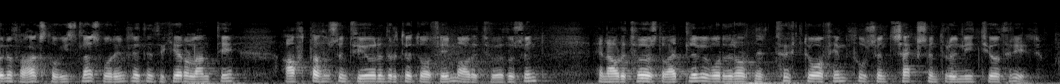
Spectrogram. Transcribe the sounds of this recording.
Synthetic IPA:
lʏmfɾawhakst̪owist̪lansvɔɾʏɪnflɪjt̪ɪnt̪ʏ̥çɛːɾawlant̪ɪ | aft̪aθuːsʏnt̪fjœːɣʏɾhʏnt̪ɾʏt̪ʰʏht̪ʏɔfɪmːaːwɾɪt̪ʰvœːθuːsʏnt̪ | ɛnaːwɾɪt̪ʰvœːθɔst̪aɛt̪lʏvʏvɔɾðʏɾawɾt̪nɪɾ̥t̪ʰʏht̪ʏwɔfɪmθuːsʏnt̪sɛkshʏnt̪ɾʏðniːt̪ʰjuɔθɾiːɾ̥

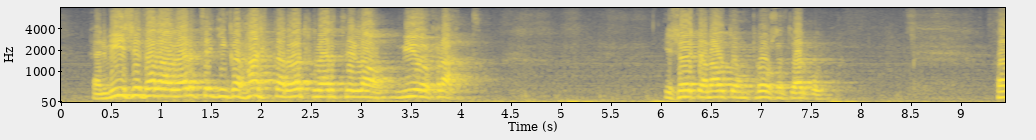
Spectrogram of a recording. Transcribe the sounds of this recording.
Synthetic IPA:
ɛnviːsɪθaðavɛɾðt̪ʰɾejciŋkaɾɦajhkaɾœt̪lvɛɾðt̪ʰɾɪlawnmjœːɣkʰɾaht̪ | isœɥt̪jawnaːwt̪janpʰɾowsɛnt̪vɛɾpu | θa

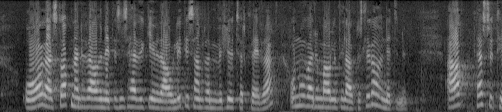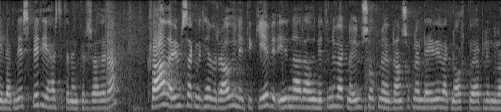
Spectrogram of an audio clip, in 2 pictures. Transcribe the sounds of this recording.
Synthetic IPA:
ɔɣaðst̪ɔpnanɪraːwðʏneːjt̪ɪ̥sɛnshɛvðʏcɛːvɪðaːwlɪt̪isamrajmɪvɪðl̥ʏːt̪vɛr̥kθejrːaɔɣnuvajɾʏmːaːwlɪnt̪ʰɪlawkʰɾɛst̪ɪraːwðʏneːt̪ɪnʏ̰ | avθɛsːʏt̪ʰɪlɛpnɪspɪɾjɪɦast̪ɛt̪anejŋkʰvɛɾnɪsfɾawθejɾa | kʰvaːðaʏmsaknɪɾ̥hɛvʏraːwðʏneːt̪ɪcɛːvɪðɪðnaðɾaːwðʏneːt̪ɪnʏvɛknaʏmsowknaʏmransowpnaleːjvɪvɛknaɔr̥kʏœplɪɾnʏɾ

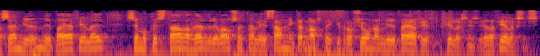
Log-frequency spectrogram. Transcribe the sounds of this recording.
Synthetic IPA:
sɛmjʏʏmvɪðpaːjafjɛːlajɪð | sɛmawkʰvɛɾ̥st̪aːðanvɛɾðʏɾɛvaːwsaht̪anlɛjɪsamniŋkaɾnawst̪ɛhcɪfɾawsjoːwnaɾmɪðɪpaːjafjɛːlaksɪnsɛ̰ðafjɛːlaxsɪns

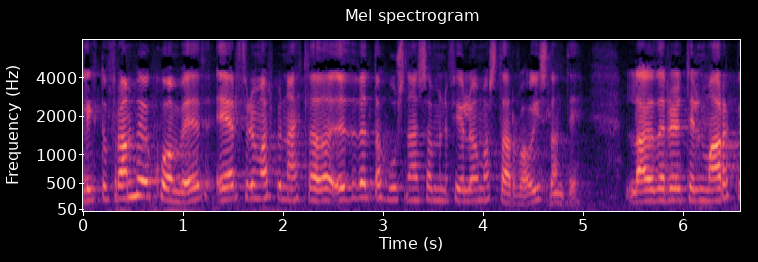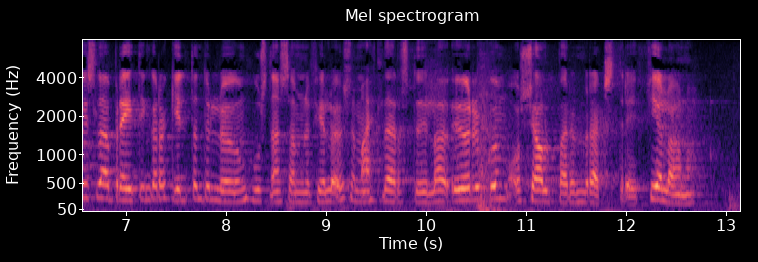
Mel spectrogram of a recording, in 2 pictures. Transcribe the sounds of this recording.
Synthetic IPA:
lɪht̪ɔfɾamhœvʏkʰɔːmvɪðɛɾ̥fɾʏːmar̥pɪnajht̪laðaʏðvɛlt̪aɦuːsnaðsaːmɪnʏfjɛːlœɣʏmavst̪aɾvaːwist̪ant̪ɪ | laɣðaɾɛɾʏt̪ʰɪlmaɾkvislɛɣapɾeːjt̪iŋkaɾawcɪlt̪ant̪ʏlœːɣʏmɦuːsnaðsaːmɪnʏfjɛːlœɣʏsɛmajht̪laðɛɾaðst̪ʏðlaʔœːɾʏkʏmɔ̰ɣsjawlpaɾʏmɾɛkst̪ɾɪ̰fjɛːlaɣana

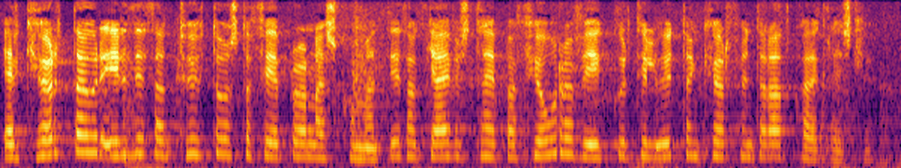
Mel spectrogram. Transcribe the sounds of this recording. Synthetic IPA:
ɛvcʰœɾt̪aɣʏɾɪɾðɪθant̪ʰʏht̪ɔwst̪afɛːpɾʏanajskʰɔmant̪ɪθawcaːjvɪst̪ʰːaːjpafjoːwɾavɪːkʏɾ̥t̪ʰɪlʏːt̪ancʰœr̥fʏnt̪aɾaːðkʰvaːðkɾeːjst̪lʏ

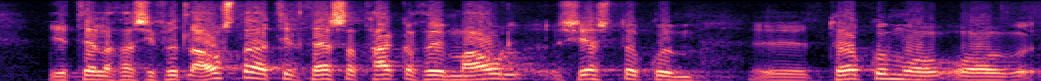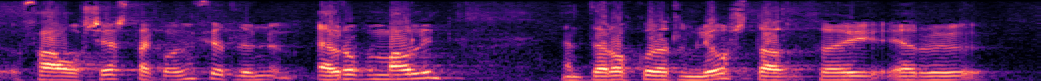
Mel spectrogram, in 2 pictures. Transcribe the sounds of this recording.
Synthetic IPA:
jɛt̪ʰɛːlaθasifʏt̪laːwst̪aːðɪt̪ʰɪlθɛsːaðt̪ʰaːkaθœɥmaːwlsjɛst̪œkʏmt̪ʰœːkʏmɔɣɔɣfawsjɛ̥st̪ʰajkaʏmfjœt̪lʏnʏɛvɾowpʏmaːwlɪnɛnt̪ɛɾɔhkʏɾœt̪lʏmljowst̪aðθœɥɛ̰ɾʏ

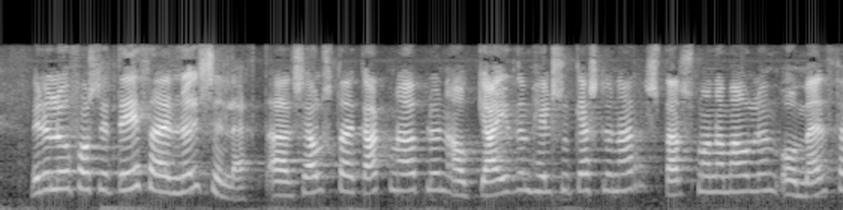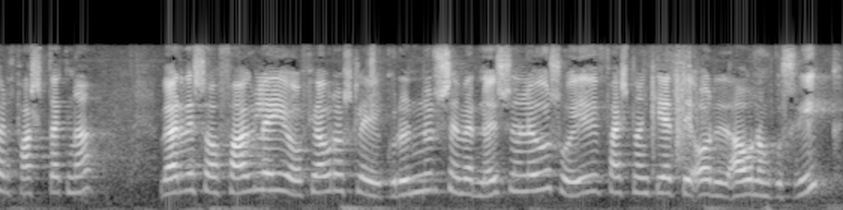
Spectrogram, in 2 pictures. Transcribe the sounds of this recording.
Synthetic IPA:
vɪɾðʏlœɣʏfɔwsɪt̪ɪθaðɛɾnœɥðsɪnlɛxt̪aðsjawlst̪aːðɪkaknaœplʏnawcaːjðʏmɦelsʏcɛst̪lʏnaɾ̥st̪aɾ̥smanːamaːwlʏmʔɔɣmɛðfɛɾðfast̪ɛjkna | vɛɾðɪsawfaɣleːjɪɔɣfjaːwɾawsleːjɪkɾʏnːʏɾ̥sɛmɛɾnœɥðsɪnlɛːɣʏsɔɣɪːvɪfajst̪ancɛːt̪ɪɔɾðɪðaːwɾawŋkʏsriːk

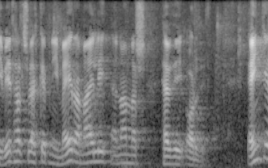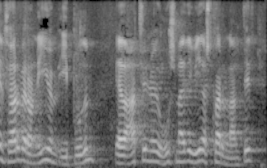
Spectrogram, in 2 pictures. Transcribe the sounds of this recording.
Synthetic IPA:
ivɪðhalt̪svɛr̥kɛpnɪimeːjɾamaːjlɪɛnanːar̥s | hɛvðɪʔɔɾðɪ̰θ | ejɲcɪnθœɾvɛɾawniːjʏmiːpuðʏmɛðaaːt̪ʰvɪnːʏhuːsmajðɪviːðast̪kʰvaːɾnlant̪ɪð

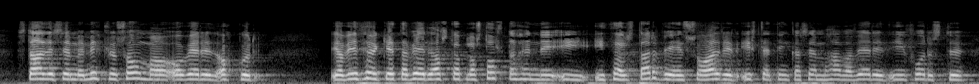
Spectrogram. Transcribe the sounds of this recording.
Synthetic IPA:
st̪aːðɪsɛmɛɾmɪhklʏsoːwmaɔɣvɛːɾɪðɔhkʏɾ | jaːwvɪðɦɛvʏmcɛːt̪avɛːɾɪðafskaplast̪ɔl̥t̪avɦɛnːɪʔiiθḁst̪aɾvɪejnsɔaːðɾɪɾḭst̪lɛnt̪iŋkḁsɛmɦaːvavɛːɾɪðifɔːɾʏst̪ʏ

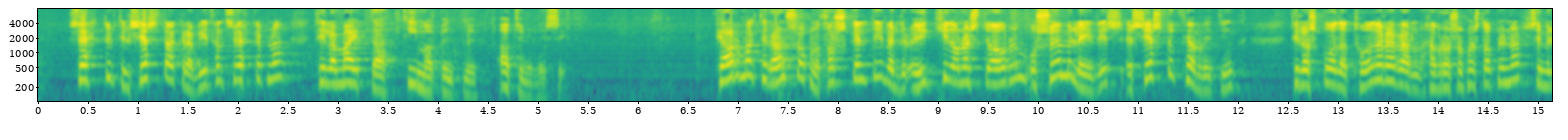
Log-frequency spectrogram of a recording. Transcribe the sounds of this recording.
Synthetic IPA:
sɛht̪ʏɾ̥t̪ʰɪlsjɛr̥st̪akɾavɪːthalt̪svɛr̥kɛpnat̪ʰɪlaðmaːjt̪at̪ʰiːmapʏnt̪nʏ | aːt̪ʰʏnʏlḛjsɪ̰ | θjawɾmak̚t̪ʰɪlransowhknaθɔ̥scɛlt̪ɪvɛɾðʏɾœːɥcɪðawnajst̪ʏaːwɾʏmɔɣsœːmʏleːjðɪsɛɾ̥sjɛst̪ʏk̪fjawɾveːjt̪iŋk | t̪ʰɪlaðskɔːðat̪ʰɔːɣaɾaralhavɾansowknast̪ɔpnʏnaɾ̥sɛmɛ

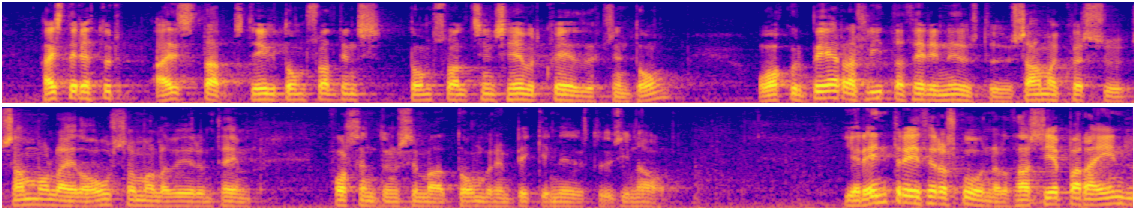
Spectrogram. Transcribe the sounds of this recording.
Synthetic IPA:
hajst̪ɪɾjɛht̪ʏɾ̥a̰jðst̪ast̪ɪːɣt̪owmsvalt̪ɪnst̪owmsvalt̪sɪnshɛvʏɾ̥kʰvɛːðɪðʏhpsɪnt̪oːwm | ɔɣɔhkʏɾ̥pɛːɾaliːt̪aθejɾːɪnɪːðʏst̪ʏːðʏsaːmakʰvɛr̥sʏsamːawlaɛðaoːwsamawlavɪðɾʏmθejm | fɔr̥sɛnt̪ʏmsɛmaðt̪owmʏɾɪnpɪcːɪnɪːðʏst̪ʏ̰ːðʏsiːnaa̰w | jɛɛɾejnt̪ɾejɪθejrːḁskɔːðʏnaɾaðθaðsjɛpaːɾaejnl

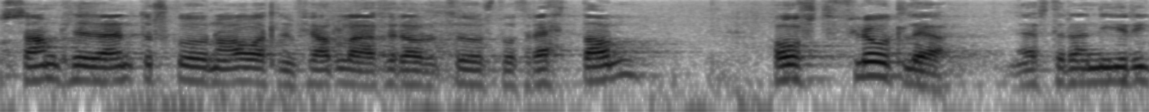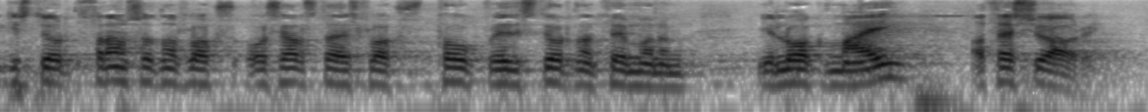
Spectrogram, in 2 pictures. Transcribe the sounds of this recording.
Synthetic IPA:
samlɪðaɛnt̪ʏɾ̥skɔːðʏnaaːwvat̪lɪmfjaɾlɛɣafɪɾɪɾawɾʏt̪ʰvʏːðʏst̪ɔθɾjɛht̪awn | howfst̪fljoːwt̪lɛɣa | ɛft̪ɪɾaðniːɾiːcɪst̪jowɾt̪nfɾamsɔwt̪naflɔksɔɣsjawlst̪ajðɪsflɔxst̪ʰowkvɪðst̪jowɾt̪nat̪ʰvɪmanʏm | ilɔːkmaːja̰wθɛsːʏawɾɪ̰

